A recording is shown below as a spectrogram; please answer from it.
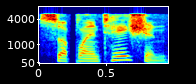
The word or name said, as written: supplantation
